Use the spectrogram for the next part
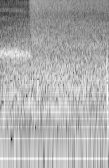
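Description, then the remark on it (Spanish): A steady hiss of steam escaping from an overheated car radiator, the car pulled over in front of a small white house, broad and constant throughout, with a faint tone early on and a brief knock near the end. “Mire cómo echa humo, pero no vaya a abrir el radiador porque se le puede estallar en la cara hay que dejarlo enfriar.”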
